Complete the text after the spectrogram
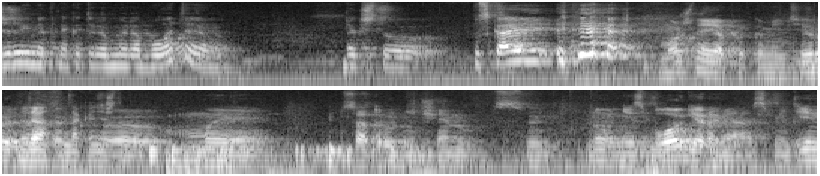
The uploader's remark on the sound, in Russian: Специальный выпуск подкаста, записанный в Библиотеке Комиксов в Петербурге в Ночь Музеев.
